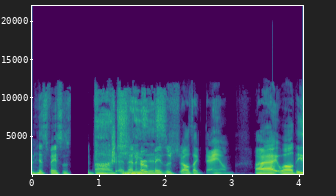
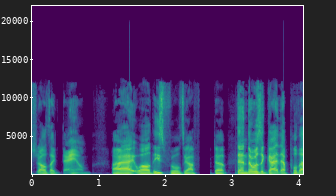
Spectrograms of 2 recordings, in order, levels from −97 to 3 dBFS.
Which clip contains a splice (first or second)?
second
